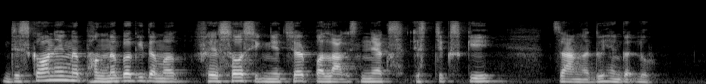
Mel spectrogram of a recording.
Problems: none marked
